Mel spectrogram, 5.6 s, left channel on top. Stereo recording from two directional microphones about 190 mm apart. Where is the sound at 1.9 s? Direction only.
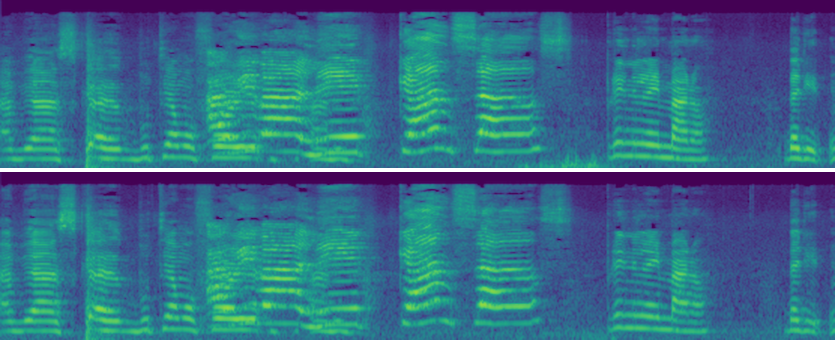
20° left (ahead or behind).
